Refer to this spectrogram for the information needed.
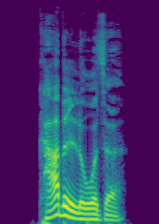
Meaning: inflection of kabellos: 1. strong/mixed nominative/accusative feminine singular 2. strong nominative/accusative plural 3. weak nominative all-gender singular
- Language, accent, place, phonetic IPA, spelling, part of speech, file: German, Germany, Berlin, [ˈkaːbl̩ˌloːzə], kabellose, adjective, De-kabellose.ogg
